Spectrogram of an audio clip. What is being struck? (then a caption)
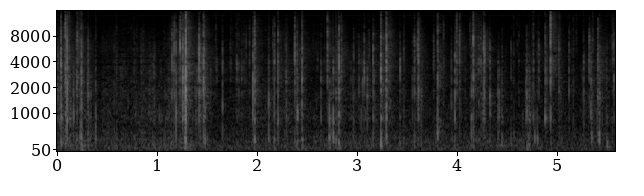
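Plastic bag filled with foil confetti. A small clear plastic bag filled with colourful foil confetti is held in both hands and squeezed and crinkled with the fingers and long nails. It gives a steady run of quiet, bright, crisp crackles and rustles, with a louder burst of crinkling early on.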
